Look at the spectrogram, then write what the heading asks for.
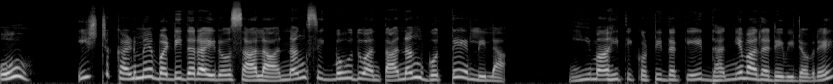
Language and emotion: Kannada, surprised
